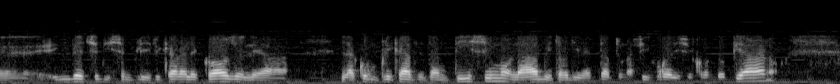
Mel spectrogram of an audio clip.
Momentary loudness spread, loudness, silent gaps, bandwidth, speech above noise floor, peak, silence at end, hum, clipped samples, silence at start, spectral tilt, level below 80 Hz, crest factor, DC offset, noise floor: 15 LU; -22 LUFS; none; 8 kHz; 22 dB; -6 dBFS; 0.05 s; none; under 0.1%; 0 s; -7.5 dB/octave; -56 dBFS; 18 dB; under 0.1%; -44 dBFS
